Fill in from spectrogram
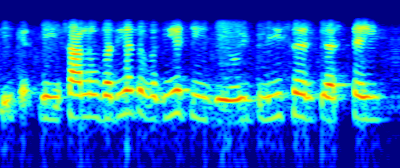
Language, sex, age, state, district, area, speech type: Punjabi, female, 30-45, Punjab, Barnala, rural, conversation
